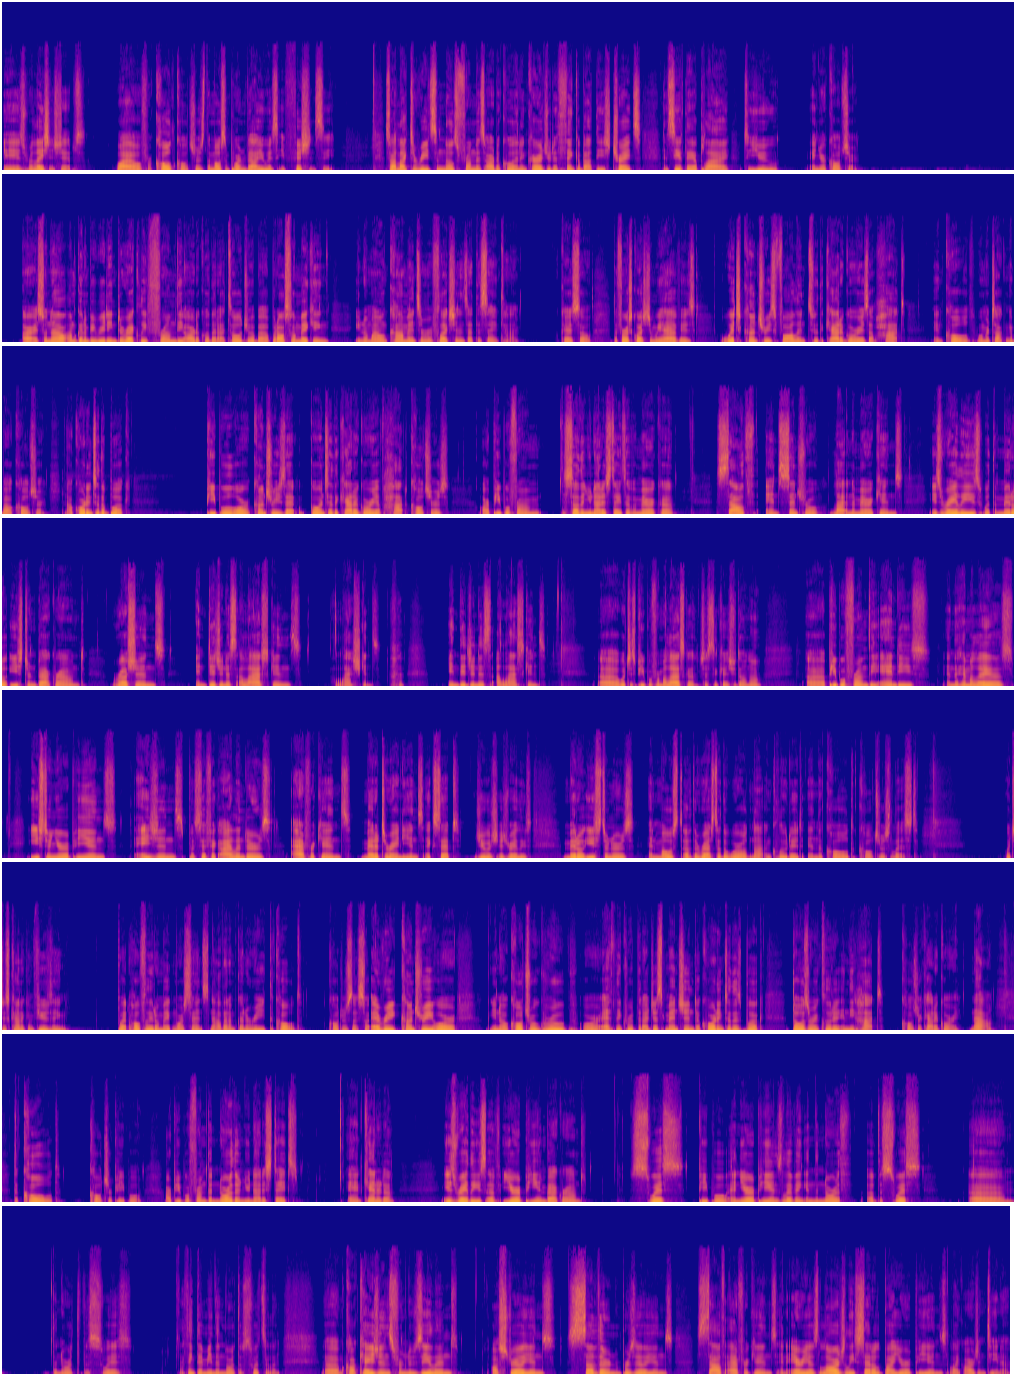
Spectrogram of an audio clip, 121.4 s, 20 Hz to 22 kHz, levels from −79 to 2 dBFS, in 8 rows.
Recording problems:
none

